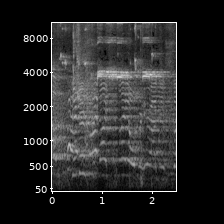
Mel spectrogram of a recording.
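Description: Basketball dribbled on a hardwood gym floor, echoing in a large gym, with spectators' voices over it. A high tone is held for about a second in the second half.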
